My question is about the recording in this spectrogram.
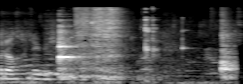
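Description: Metal spoon stirring and scraping mashed apple in a small glass cup. About half a second in it knocks against the glass with a short ring, and a couple of light taps follow near the end.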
